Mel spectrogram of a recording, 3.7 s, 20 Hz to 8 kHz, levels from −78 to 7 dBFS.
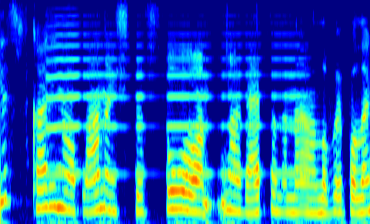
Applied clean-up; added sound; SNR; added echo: neural mask model RNNoise.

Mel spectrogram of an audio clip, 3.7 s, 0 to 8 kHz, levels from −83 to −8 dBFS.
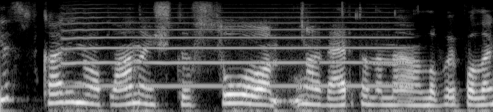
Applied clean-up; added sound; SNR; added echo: none; Trumpet; 12 dB; none.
